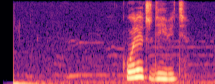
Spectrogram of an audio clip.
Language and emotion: Russian, neutral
